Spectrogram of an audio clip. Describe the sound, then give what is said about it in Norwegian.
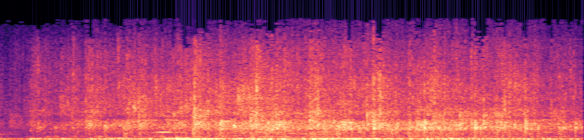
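A large crowd of Law and Justice party supporters in Poland cheers and applauds steadily for party leader Jaroslav Kaczynski, a dense wash of clapping and voices with a low rumble of chanting underneath, sustained without pause throughout. “Vårt mål er at Polen blir et sterkt land av glade mennesker, sier partileder Jaroslav Kaczynski til jublende tilhengere.”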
